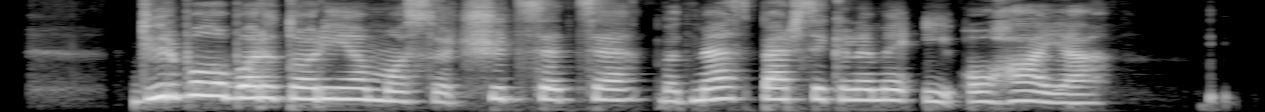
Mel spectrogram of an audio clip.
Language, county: Lithuanian, Vilnius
